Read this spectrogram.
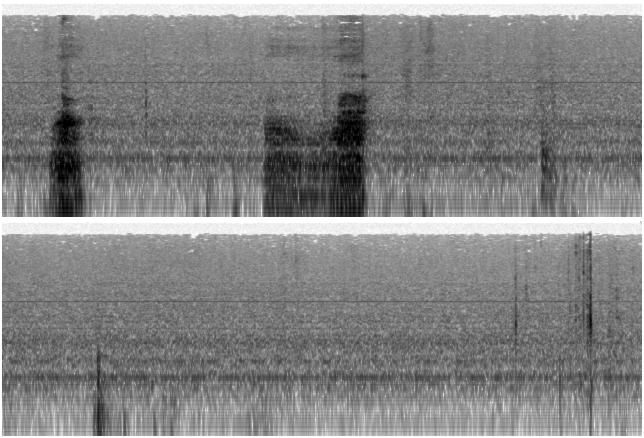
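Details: Bernie, a dog, gives a short sharp bark, then a longer rough growling bark followed by another sharp one; afterwards only a few faint clicks and knocks in a quiet room.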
